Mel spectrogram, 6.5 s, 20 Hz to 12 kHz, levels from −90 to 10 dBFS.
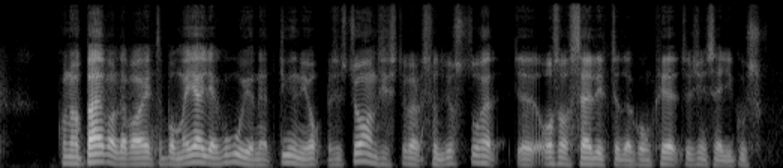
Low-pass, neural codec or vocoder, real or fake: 10.8 kHz; codec, 16 kHz in and 24 kHz out, 0.9 kbps, LongCat-Audio-Codec, four codebook decoder; fake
